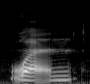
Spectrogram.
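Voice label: "wen", Mandarin Chinese, tone 3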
